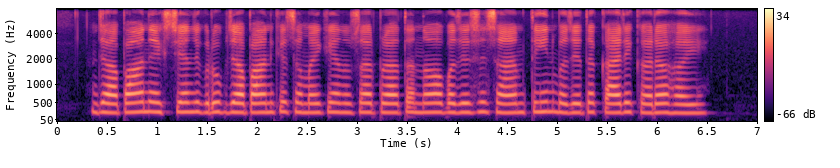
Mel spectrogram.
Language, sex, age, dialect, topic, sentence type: Magahi, female, 41-45, Central/Standard, banking, statement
